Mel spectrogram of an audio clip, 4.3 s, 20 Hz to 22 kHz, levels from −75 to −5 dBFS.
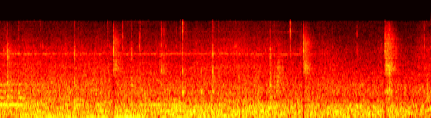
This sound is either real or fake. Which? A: real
